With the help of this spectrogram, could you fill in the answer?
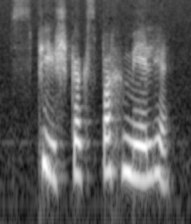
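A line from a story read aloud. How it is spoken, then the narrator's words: Displeased grumbling. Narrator (Russian): недовольно ворчала она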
